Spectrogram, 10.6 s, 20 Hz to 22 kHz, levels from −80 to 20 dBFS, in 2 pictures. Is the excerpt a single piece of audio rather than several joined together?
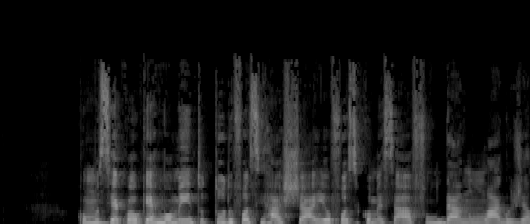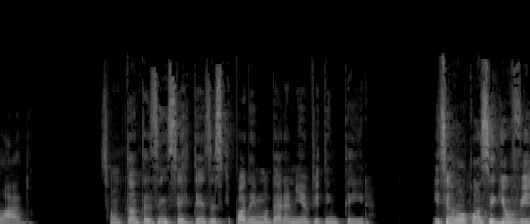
no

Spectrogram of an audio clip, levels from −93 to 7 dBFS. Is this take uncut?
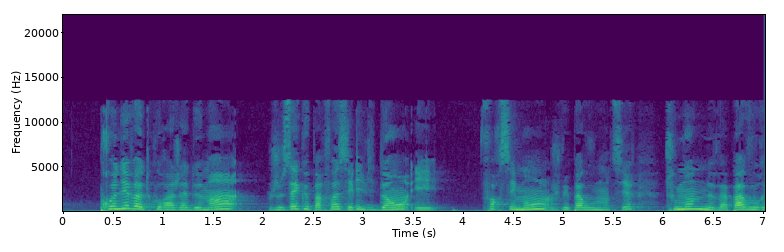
no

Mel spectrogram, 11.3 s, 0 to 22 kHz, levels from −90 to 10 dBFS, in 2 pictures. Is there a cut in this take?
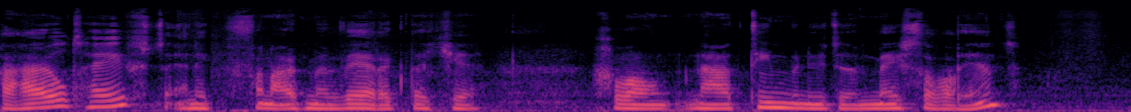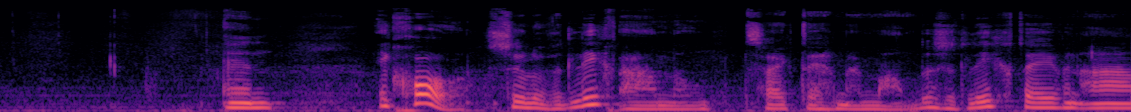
yes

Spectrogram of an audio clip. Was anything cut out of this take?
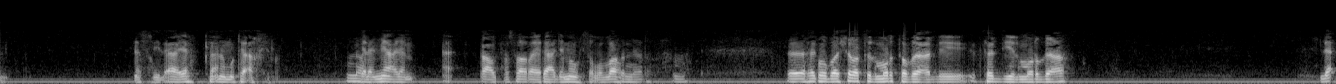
yes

